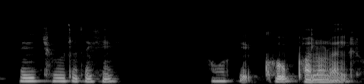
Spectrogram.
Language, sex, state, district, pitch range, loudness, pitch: Bengali, male, West Bengal, Malda, 135-150 Hz, -31 LUFS, 145 Hz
